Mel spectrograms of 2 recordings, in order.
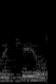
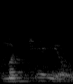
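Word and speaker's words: Michal: The Michael, not Michael, but Michael spirit. M-I-C-H-A-L it's spelled. This is not the word Michael, but Michael.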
